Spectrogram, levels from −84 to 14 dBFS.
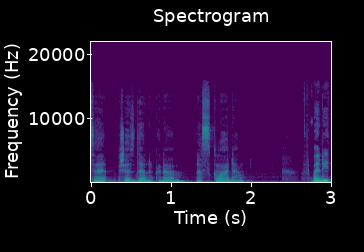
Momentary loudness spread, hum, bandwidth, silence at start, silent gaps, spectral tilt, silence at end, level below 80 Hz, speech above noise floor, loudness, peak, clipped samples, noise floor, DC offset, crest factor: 7 LU; none; 15 kHz; 0 s; none; -6 dB/octave; 0 s; -52 dBFS; 29 dB; -33 LUFS; -14 dBFS; under 0.1%; -59 dBFS; under 0.1%; 16 dB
